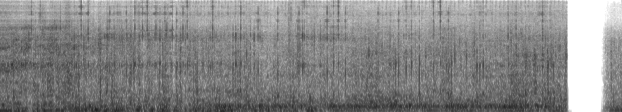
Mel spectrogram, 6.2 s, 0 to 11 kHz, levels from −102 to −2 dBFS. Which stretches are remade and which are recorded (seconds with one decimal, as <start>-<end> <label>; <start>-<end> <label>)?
0.0-0.7 remade; 0.7-6.2 recorded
